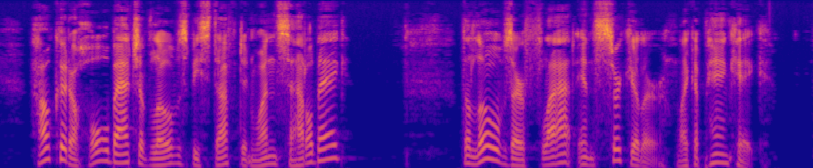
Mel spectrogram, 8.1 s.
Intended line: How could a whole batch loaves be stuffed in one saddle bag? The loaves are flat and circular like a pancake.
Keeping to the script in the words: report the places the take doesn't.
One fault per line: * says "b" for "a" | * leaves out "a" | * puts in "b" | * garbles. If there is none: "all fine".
* puts in "of"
